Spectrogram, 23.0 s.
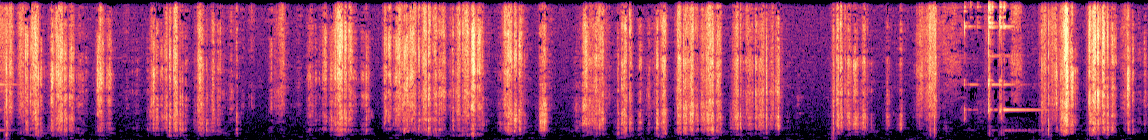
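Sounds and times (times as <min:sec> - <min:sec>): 
quill pen writing: 0:00.1 - 0:04.8, 0:05.4 - 0:15.7, 0:16.6 - 0:18.8, 0:20.8 - 0:22.9.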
